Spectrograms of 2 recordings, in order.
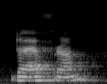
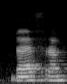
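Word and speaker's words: diaphragm: And then this is a muscular membrane which is called as द डायाफ्राम। डायाफ्राम की spelling में जी है, silent है लेकिन लिखना जरूर है।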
